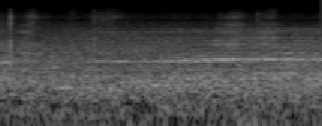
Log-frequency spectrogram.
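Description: Steady shopping-mall background noise: a continuous hum with a faint, thin high tone held over it.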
